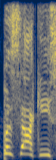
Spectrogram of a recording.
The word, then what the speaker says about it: Psaki: Now, if missing the numbers wasn't bad enough, when asked about it, Jen Circleback Psaki, Silent P, of course, she says, well, I can't really talk about that until maybe around 9:30 in the morning.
